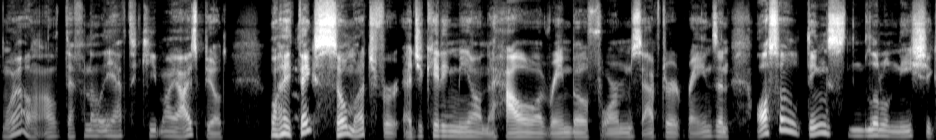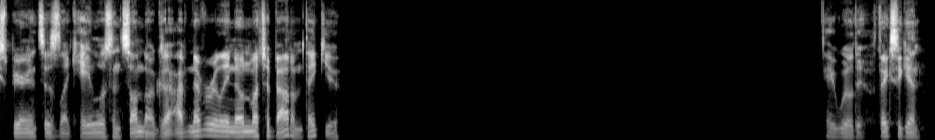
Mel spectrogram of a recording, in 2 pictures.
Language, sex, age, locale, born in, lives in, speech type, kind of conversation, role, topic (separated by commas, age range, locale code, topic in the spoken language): English, male, 18-19, en-US, United States, United States, read, expert-assistant, asker, How does a rainbow form after it rains?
